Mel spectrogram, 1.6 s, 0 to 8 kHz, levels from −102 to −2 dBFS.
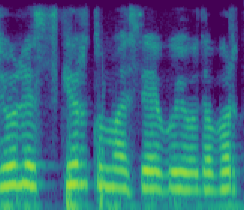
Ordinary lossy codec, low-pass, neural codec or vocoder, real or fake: Opus, 64 kbps; 7.2 kHz; vocoder, 44.1 kHz, 128 mel bands every 256 samples, BigVGAN v2; fake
